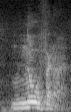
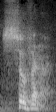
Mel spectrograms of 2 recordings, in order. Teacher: different pronunciation features one that i want to pick out is the way that he uses v on the th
